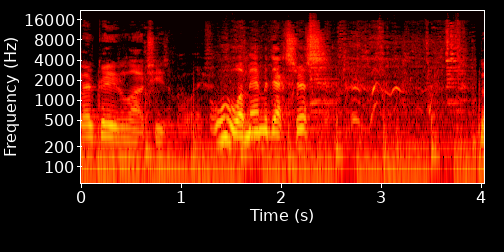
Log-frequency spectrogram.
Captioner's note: chuckles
